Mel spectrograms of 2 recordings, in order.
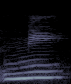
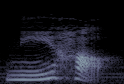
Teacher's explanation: when i said knee on its own i used the third tone but when i said nihal the knee turned into a second tone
